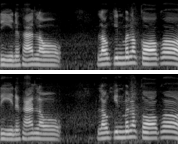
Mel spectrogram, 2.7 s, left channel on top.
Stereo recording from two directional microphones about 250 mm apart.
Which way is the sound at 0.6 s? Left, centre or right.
Centre.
